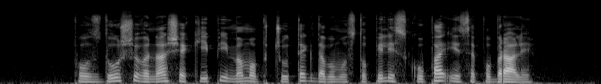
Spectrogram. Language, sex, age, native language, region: Slovenian, male, 18-29, Slovenian, Gorica region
